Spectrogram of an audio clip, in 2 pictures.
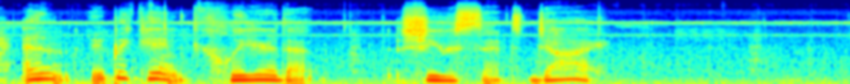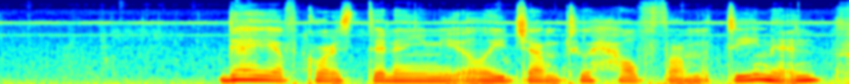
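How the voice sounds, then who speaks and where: A woman playing a gravelly, taunting demon. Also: poor audio. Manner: condescending and teasing, soft whispers and low chuckles. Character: mocking, possessive demon who claims a human as a pet. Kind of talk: ASMR roleplay.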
